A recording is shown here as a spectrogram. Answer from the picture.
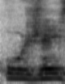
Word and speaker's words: Orgeat: The Orgeat Syrup, or Orgeat Syrup, depends how you want to pronounce it.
